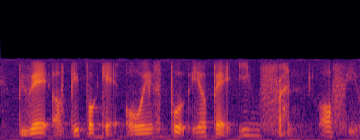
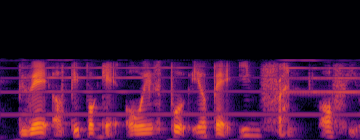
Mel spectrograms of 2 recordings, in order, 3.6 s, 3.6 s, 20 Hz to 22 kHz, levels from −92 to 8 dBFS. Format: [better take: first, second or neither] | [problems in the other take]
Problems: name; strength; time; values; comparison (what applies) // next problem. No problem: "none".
first | noise reduction (classical method log-MMSE)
